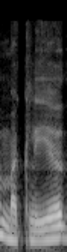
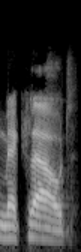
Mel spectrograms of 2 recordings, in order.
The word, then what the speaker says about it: Macleod: And let's Yeah, it's actually Mloud. Mloud. Okay. Yeah. It comes from the Scottish uh the classic Scottish pronunciation. Correct. And uh it's MAC, not the MCC. L E O D.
